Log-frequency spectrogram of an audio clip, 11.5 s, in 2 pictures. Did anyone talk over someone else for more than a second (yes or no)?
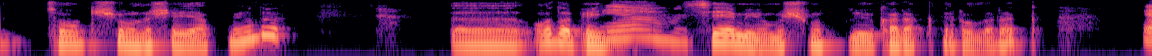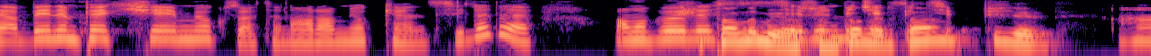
yes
